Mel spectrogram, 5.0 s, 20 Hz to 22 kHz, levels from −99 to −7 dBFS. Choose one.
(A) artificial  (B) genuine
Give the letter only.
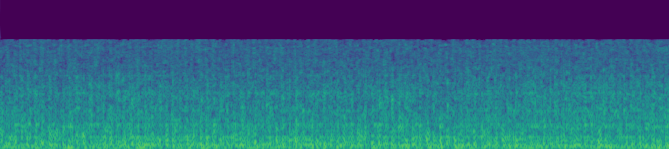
A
